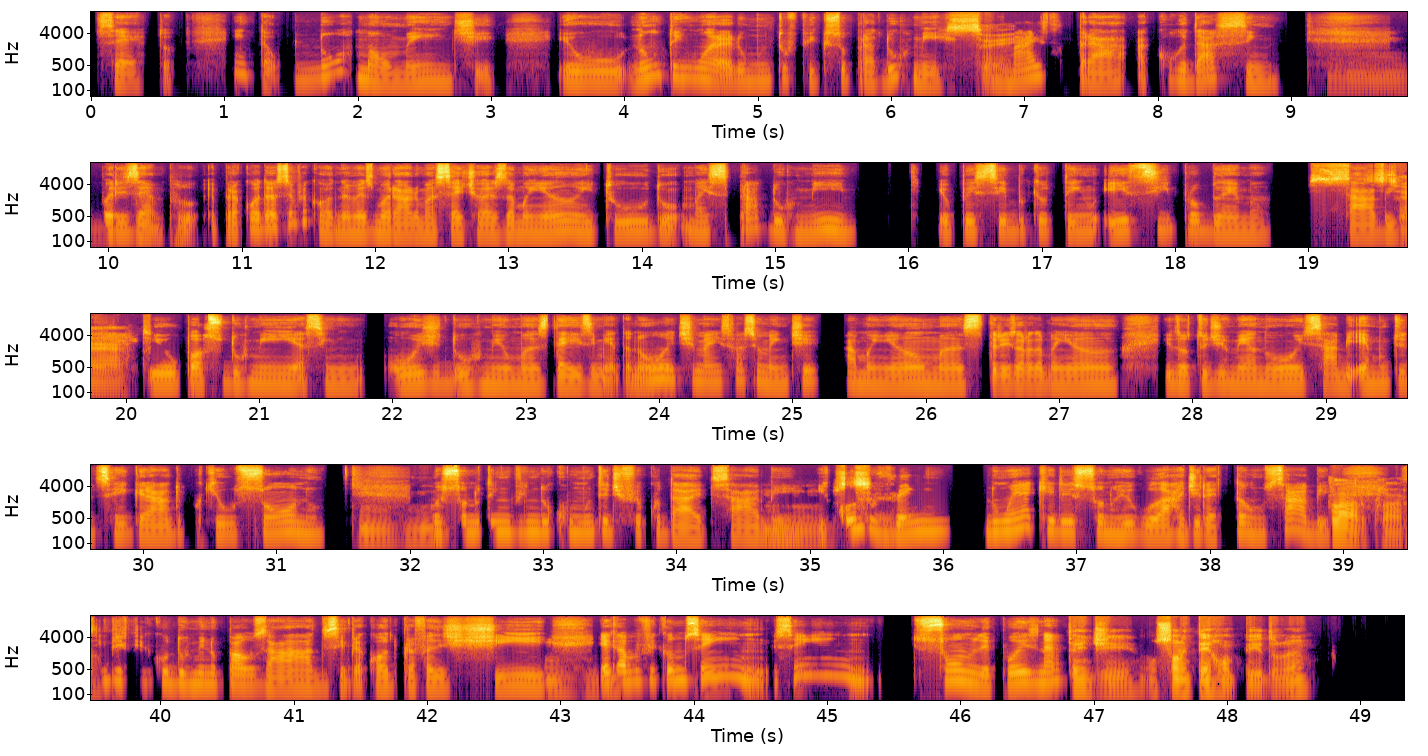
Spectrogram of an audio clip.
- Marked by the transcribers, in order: tapping
- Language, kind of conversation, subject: Portuguese, advice, Como posso estabelecer um horário de sono regular e sustentável?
